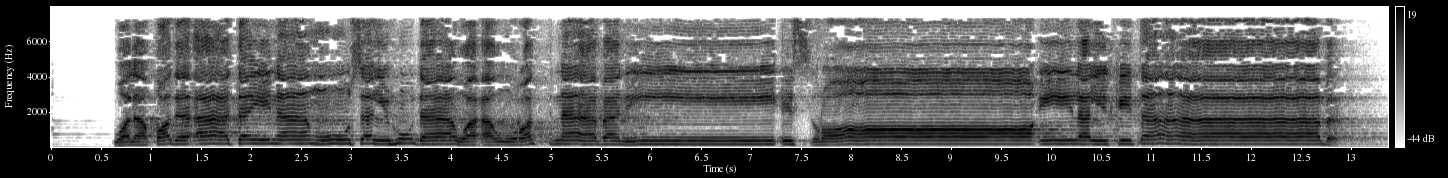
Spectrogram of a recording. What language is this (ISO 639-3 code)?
ara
